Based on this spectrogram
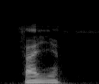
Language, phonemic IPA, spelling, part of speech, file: French, /faj/, faille, noun / verb, FR-faille.ogg
- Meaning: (noun) 1. fault 2. flaw 3. rift (chasm or fissure); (verb) third-person singular present subjunctive of faillir; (noun) faille (fabric woven from silk)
